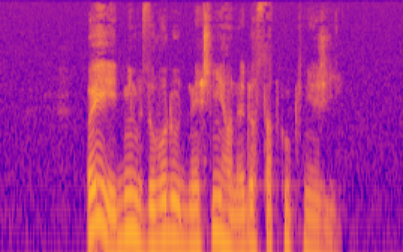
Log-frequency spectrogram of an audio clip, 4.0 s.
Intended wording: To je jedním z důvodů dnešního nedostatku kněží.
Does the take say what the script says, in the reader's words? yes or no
yes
